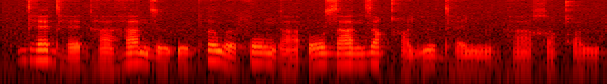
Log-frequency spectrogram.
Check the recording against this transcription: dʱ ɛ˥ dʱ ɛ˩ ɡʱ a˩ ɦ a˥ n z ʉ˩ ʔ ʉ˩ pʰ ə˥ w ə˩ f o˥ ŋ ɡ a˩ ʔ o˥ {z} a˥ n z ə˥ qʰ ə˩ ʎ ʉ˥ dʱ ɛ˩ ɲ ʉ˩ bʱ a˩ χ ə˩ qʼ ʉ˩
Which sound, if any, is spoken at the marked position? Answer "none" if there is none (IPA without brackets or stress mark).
z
